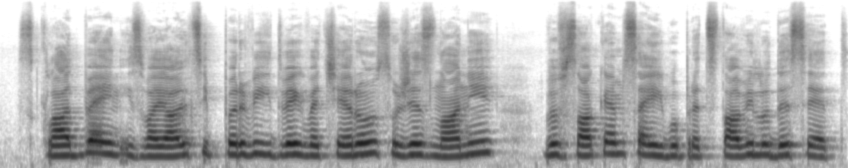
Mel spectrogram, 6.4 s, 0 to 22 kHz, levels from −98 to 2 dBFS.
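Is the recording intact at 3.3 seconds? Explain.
Yes, the speech at 3.3 seconds is intact, with no audible fault at that moment.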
